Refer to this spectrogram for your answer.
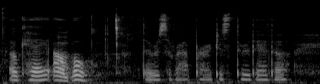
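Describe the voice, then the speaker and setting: Using lively intonation with vocal fry, a woman talks at a fairly quick pace. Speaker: beauty and fashion vlogger. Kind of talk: casual unboxing vlog.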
